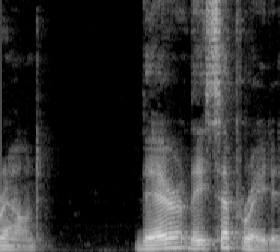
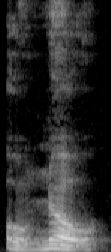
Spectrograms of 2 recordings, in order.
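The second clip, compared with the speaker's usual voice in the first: mild dismay; cried out. A narrator's reading. Onua sees the creatures join together, cried out in dismay. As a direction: cry out in dismay, held in. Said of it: "Onua cried".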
